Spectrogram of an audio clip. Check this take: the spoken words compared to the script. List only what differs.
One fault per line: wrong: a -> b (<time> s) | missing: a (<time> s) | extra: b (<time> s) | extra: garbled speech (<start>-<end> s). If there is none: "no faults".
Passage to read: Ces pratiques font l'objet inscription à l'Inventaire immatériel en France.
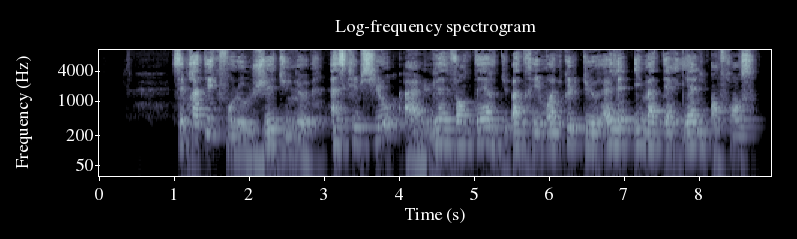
extra: d'une (2.4 s)
extra: du patrimoine culturel (5.3 s)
